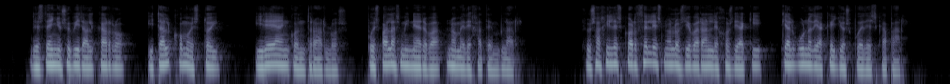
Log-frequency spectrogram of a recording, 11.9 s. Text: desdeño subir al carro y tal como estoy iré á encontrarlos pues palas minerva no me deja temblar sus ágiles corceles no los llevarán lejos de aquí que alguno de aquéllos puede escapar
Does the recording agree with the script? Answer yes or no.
yes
